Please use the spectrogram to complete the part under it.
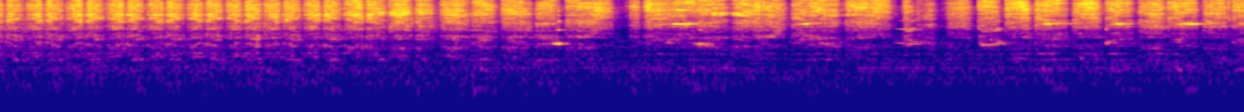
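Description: A hunting knife sharpened on a sharpening stone, steady rhythmic rasping strokes back and forth, close and fairly quiet with no talking.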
